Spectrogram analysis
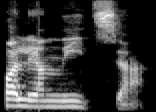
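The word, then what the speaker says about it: паляниця: So they were asking to pronounce the word palyanytsia. Palyanytsia is a kind of special national Ukrainian bread, white bread, and it has a special pronunciation, palyanytsia.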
